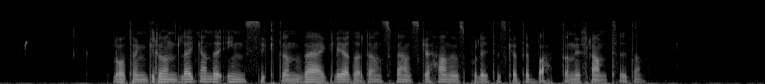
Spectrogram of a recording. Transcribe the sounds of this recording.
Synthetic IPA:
loːt̪̚d̪ɛnɡɾɵnd̪lɛɡːand̪ə̰ʔɪnsɪkt̪ʰənvɛːɡleːd̪a̰ɖɛ̰nsvɛnskahand̪əlspʰʊliːt̪ɪskad̪ɛbat̪ʰːənɪfɾamt̪ʰḭːd̪ən

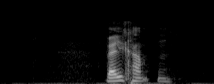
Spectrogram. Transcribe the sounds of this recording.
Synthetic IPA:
ʋælkʰɑ̈m̰b̥n̩

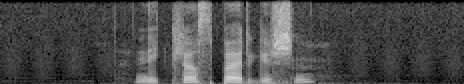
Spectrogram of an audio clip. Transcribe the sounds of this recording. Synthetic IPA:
nɪklɑsbœɾɡəʃn̩

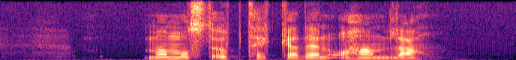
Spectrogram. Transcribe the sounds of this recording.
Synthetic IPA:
manmɔst̪əɵpːt̪ʰɛkːad̪ɛnɔ̰ɦand̪la

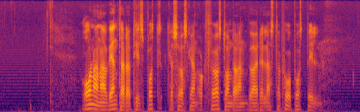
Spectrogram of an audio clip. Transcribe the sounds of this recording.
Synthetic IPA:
ʁoːnaɳavɛnt̪ad̪ə̰t̪ʰɪlspɔt̪kʰasœskanɔkfœːɾəst̪ɔnd̪aɾənbœɾjad̪əlʔa̰st̪apʰopʰɔst̪̚bɪːld̪ən

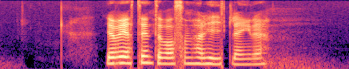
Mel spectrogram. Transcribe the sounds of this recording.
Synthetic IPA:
jɑːɡveːt̪ɪnt̪əvasɔmɦæːɾhiːt̪lɛŋɾə

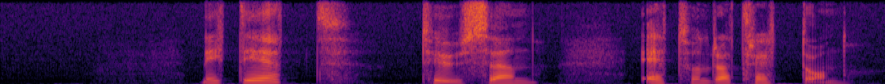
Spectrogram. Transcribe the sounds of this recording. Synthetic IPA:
nɪt̪ːɪɛt̪ʰː | ʉ̟ːsən | ʔɛt̪ːhɵnd̪ɾat̪ʰɾɛt̪ːɔ̰n

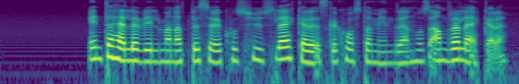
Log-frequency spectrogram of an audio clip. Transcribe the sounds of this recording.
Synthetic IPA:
ɪnt̪əɦɛlːəɾvɪlmanat̪̚bɛsøːkhʊshʉ̟ːslɛːkaɾəskakʰɔst̪amɪnd̪ɾəɛnɦʊsa̰nd̪ɾalɛ̰ːka̰ɾə̰

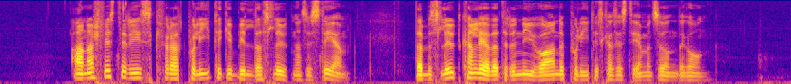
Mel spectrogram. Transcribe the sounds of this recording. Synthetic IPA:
ʔanːaʂfɪnsd̪ɛɾɪskfœɾat̪pʰʊliːt̪ɪkəɾbɪld̪aʂlʉ̟ːt̪nasʏst̪eːm | d̪̥æɾbɛslʉ̟ːt̪kʰanleːd̪at̪ʰɪld̪ɛnyːvɑːɾand̪əpʰʊliːt̪ɪskas̬ʏst̪eːmət̪sɵnd̪əɾɡɔŋː

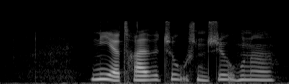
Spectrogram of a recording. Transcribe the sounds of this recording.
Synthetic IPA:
niːɒ̽t͡sʰʁɑ̈ð̞ˠʋət͡sʰṵːsn̩syʊ̰ɦunɐð̞̩ˠ

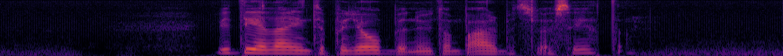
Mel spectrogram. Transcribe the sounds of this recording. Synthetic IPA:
vɪd̪eːlaɾɪnt̪əpʰɔjɔbːənʉ̟ːt̪anpʰɔaɾbɛt̪slø̰ːsheːt̪ʰən

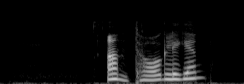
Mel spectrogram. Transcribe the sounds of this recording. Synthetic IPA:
ɑnt̪ʰɑːɡlɪɡən

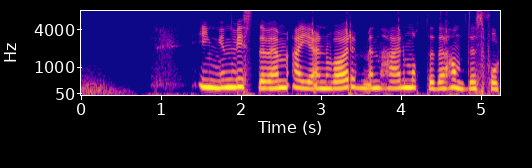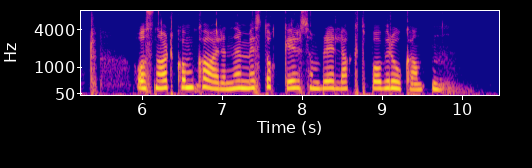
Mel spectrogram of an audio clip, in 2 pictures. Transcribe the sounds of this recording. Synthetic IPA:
ɪŋənʋɪst̪əʋɛmæɪæɳʋɑːɾmɛnhæːɾmɔt̪əd̪eːhɑnd̪ləsfʊʈ | oːsnɑːʈkʰɔmkʰɑːɾənəmeːst̪ɔkəɾsɔmbleːlɑkt̪pʰoːbɾuːkʰɑnt̪n̩

